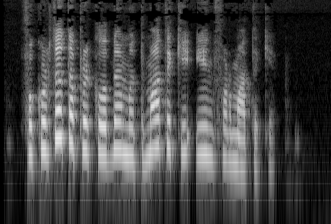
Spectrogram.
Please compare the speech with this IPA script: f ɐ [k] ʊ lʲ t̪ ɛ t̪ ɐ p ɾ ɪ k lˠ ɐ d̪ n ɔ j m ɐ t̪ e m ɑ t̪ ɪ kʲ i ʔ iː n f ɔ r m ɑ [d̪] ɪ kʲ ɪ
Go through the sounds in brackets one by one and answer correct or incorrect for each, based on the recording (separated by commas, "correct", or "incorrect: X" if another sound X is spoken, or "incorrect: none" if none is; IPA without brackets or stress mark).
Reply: correct, incorrect: t̪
